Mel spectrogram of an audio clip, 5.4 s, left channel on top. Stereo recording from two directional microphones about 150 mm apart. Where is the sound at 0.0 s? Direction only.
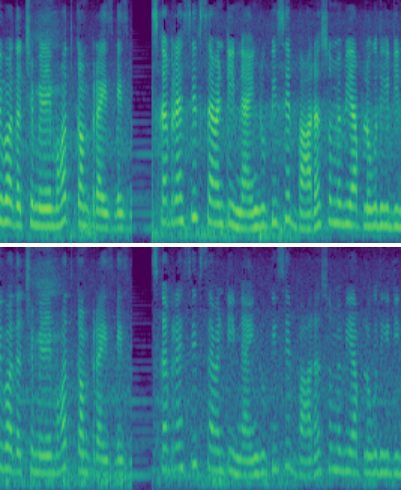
30° left (ahead or behind).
